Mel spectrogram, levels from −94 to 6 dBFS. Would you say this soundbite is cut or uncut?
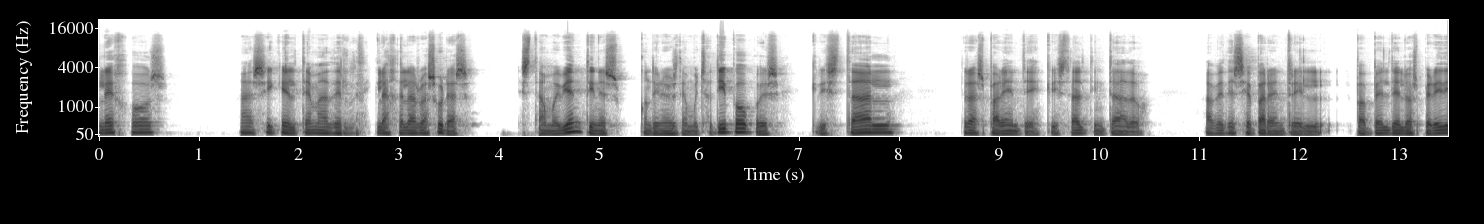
uncut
